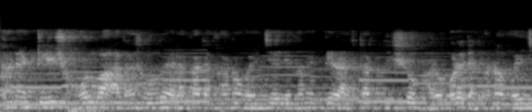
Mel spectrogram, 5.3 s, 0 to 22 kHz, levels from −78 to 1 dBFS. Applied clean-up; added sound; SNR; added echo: none; Wind instrument, woodwind instrument; 9 dB; reverberation time 1.1 s.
